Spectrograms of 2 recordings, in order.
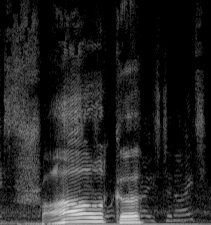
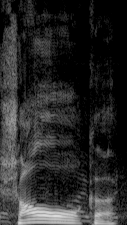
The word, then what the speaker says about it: Schalke: You gotta say it like this. Schalke. Yeah, and the L, you have to like put your tongue a little bit to the back. Schalke.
